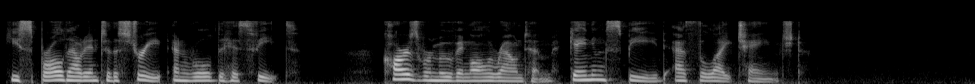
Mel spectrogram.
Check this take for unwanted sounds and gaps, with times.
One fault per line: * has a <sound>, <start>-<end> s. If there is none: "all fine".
all fine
